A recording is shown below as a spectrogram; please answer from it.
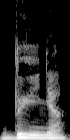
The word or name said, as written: dynia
